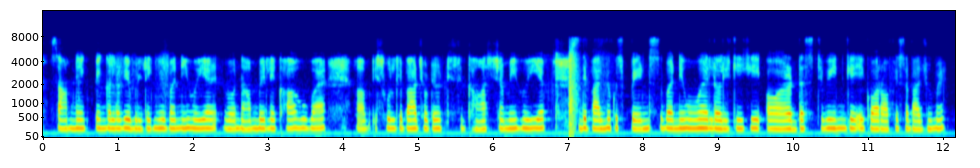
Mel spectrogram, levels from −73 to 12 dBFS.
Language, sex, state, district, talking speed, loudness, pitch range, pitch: Hindi, female, Bihar, Sitamarhi, 210 wpm, -18 LUFS, 205-215 Hz, 215 Hz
